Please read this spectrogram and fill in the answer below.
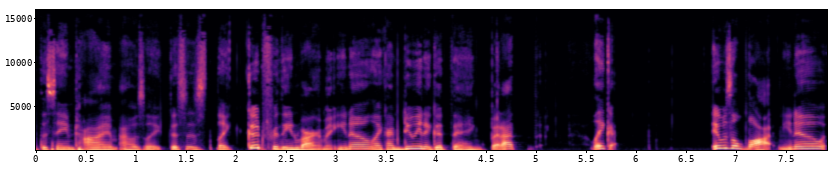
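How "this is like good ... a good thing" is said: plain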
